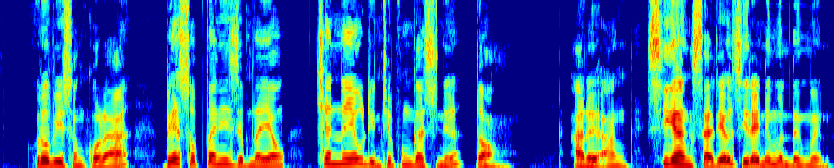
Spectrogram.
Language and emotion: Bodo, happy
